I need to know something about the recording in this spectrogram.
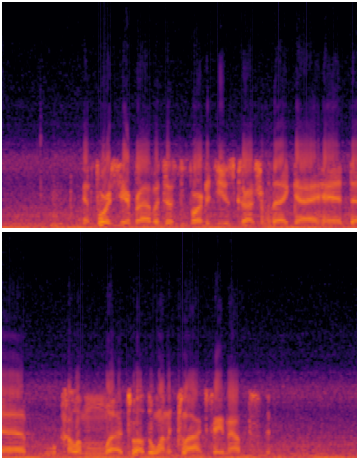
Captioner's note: radio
